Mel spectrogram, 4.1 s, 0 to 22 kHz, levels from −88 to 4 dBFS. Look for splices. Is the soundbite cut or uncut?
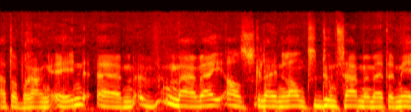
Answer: cut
